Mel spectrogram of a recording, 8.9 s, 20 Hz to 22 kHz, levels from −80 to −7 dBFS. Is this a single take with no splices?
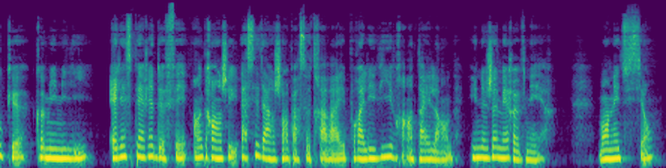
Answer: yes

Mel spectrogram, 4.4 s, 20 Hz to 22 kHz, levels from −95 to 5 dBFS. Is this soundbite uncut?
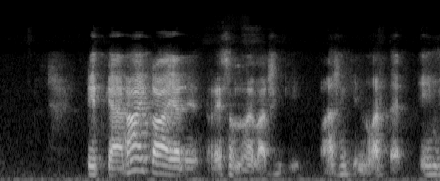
yes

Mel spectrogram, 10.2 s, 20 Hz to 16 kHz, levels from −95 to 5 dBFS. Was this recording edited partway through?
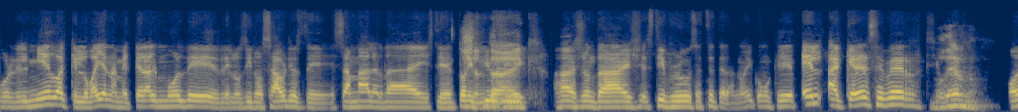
no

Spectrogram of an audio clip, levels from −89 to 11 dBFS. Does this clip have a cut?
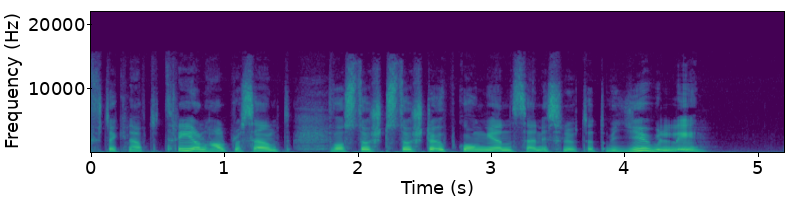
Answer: yes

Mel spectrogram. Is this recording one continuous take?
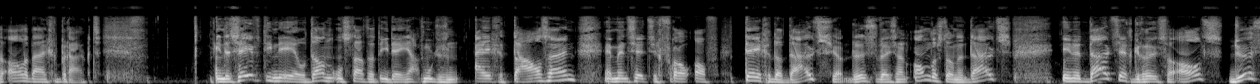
no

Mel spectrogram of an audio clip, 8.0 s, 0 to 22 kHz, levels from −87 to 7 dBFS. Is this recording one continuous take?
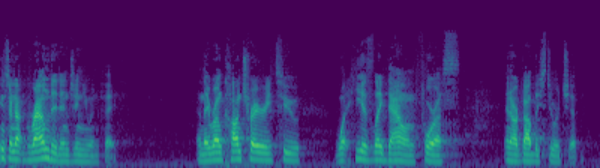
yes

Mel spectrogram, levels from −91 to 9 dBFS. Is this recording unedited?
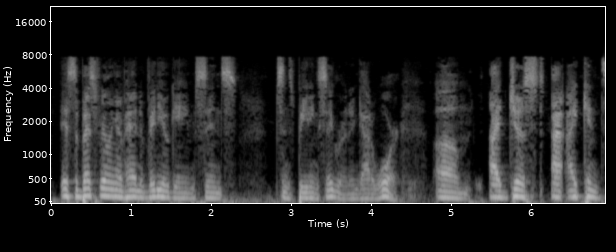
yes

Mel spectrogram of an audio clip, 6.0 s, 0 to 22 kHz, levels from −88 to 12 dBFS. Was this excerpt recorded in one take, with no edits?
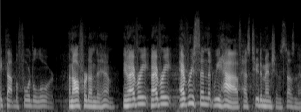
no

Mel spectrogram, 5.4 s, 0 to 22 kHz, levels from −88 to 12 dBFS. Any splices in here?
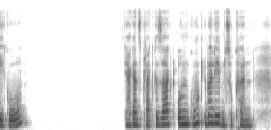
no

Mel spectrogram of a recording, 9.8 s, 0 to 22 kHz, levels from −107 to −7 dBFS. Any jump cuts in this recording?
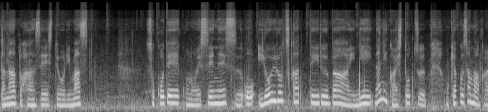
no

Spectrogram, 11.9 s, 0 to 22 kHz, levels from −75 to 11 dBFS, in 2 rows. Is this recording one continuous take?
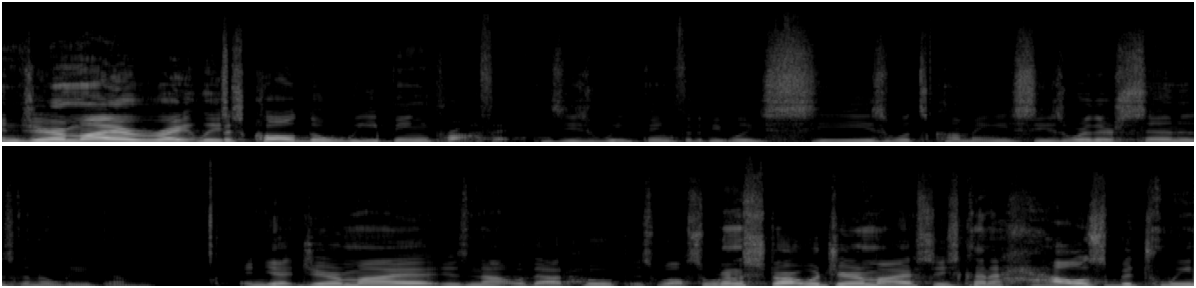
no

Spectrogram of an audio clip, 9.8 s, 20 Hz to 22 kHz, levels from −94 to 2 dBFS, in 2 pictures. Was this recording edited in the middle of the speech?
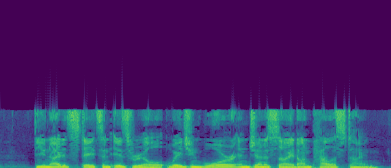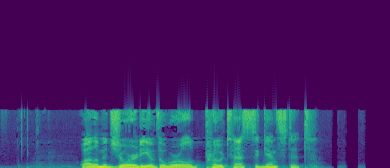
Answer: no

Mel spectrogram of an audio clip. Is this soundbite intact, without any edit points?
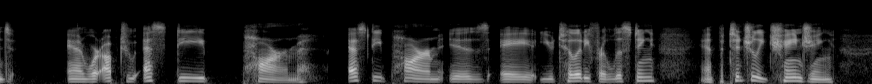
yes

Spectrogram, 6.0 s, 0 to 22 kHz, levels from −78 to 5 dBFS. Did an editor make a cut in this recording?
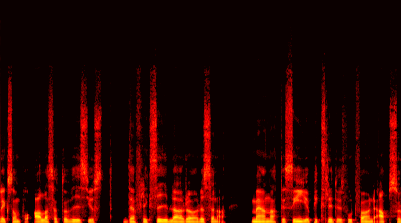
no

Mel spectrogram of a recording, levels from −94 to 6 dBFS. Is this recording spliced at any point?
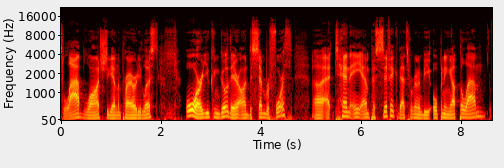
no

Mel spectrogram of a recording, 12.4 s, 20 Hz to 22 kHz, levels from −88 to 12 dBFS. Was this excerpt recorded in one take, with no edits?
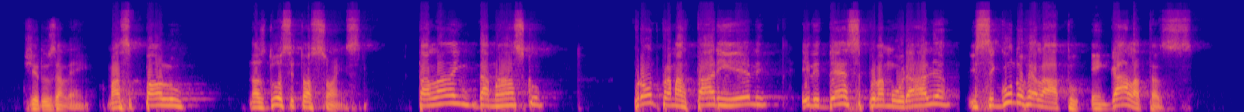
no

